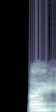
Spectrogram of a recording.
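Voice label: Dispatch 1, P25; WSO DISP 1; wake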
